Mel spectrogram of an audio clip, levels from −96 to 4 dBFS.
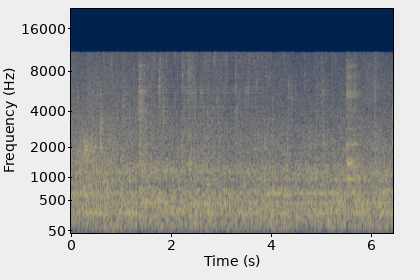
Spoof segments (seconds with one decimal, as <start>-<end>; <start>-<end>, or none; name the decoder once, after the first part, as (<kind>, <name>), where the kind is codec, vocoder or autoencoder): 1.7-3.9 (vocoder, Vocos)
